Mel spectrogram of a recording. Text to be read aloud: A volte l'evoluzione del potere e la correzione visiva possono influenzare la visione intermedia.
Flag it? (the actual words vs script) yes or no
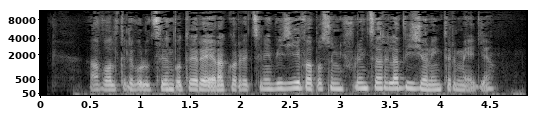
yes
